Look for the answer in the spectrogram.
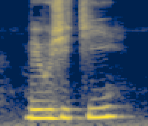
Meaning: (noun) 1. verbal noun of využít 2. utilization, use, employment 3. exploitation; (adjective) animate masculine nominative/vocative plural of využitý
- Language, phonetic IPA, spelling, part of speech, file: Czech, [ˈvɪjuʒɪciː], využití, noun / adjective, Cs-využití.ogg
